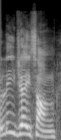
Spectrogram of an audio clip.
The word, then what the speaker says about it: Lee Jae-sung: since it in between two Swedish players so lee jae-sung once again not racist that's how you pronounce it one one there so here we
